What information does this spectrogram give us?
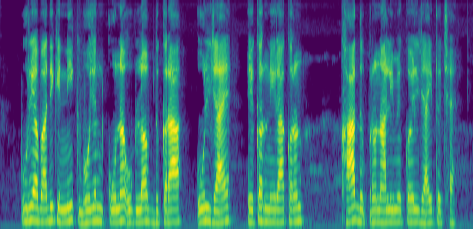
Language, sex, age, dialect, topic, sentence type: Maithili, female, 18-24, Southern/Standard, agriculture, statement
